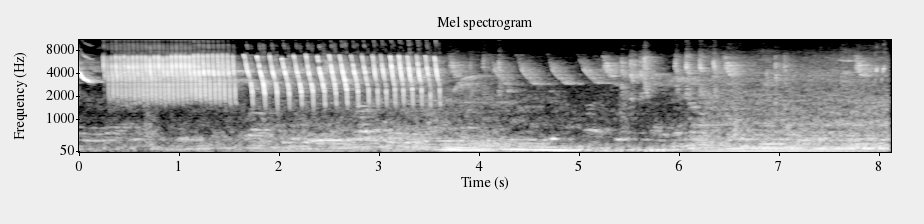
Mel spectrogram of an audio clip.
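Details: Singing young canaries meant to train other canaries, captured on a cellphone. A bright rapid trill leads into quicker pulsed rolls, then softer scattered notes over steady background hiss.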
